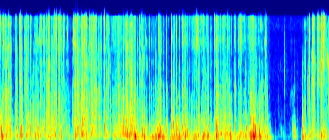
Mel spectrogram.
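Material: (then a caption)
Plastic. A small sleeve of clear plastic bubble wrap, wrapped over the microphone and held in one hand, is squeezed and crinkled with the fingers. It makes dense, close, muffled crackling and rustling, heavy in the low end, that runs almost continuously. The sound drops out briefly near the end before resuming.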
